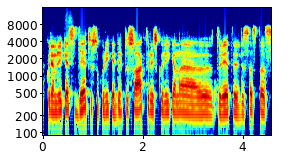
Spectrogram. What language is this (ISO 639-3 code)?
lit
